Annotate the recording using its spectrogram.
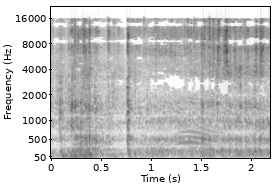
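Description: Stunt scooter wheels rumbling down a rough, bumpy paved bank and rolling out across asphalt, with a sharp knock about three-quarters of a second in.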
